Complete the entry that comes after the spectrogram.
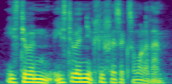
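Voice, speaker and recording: A man's voice: medium pitch, expressive, a little fast, warm tone. A man telling an improvised story in a casual, rambling way, often repeating his phrases. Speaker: storyteller, channel host.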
